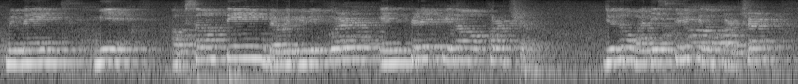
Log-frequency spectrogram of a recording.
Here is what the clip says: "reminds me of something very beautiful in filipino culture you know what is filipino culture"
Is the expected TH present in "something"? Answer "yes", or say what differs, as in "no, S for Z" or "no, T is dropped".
no, T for TH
